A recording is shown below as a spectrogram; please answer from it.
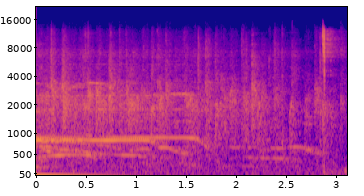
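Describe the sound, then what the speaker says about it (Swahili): Church congregation applauding and cheering during a worship service, a sustained wash of clapping with voices rising over it, fairly steady and moderately loud, tapering slightly toward the end with one sharp burst near the close. "Je demandais de grandes acclamations."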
